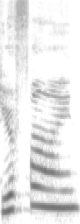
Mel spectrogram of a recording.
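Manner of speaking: sweet, soothing motherly voice. Retelling the other speaker's reassurance: imitating someone's mom mode. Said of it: "You went into, like, mom mode".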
